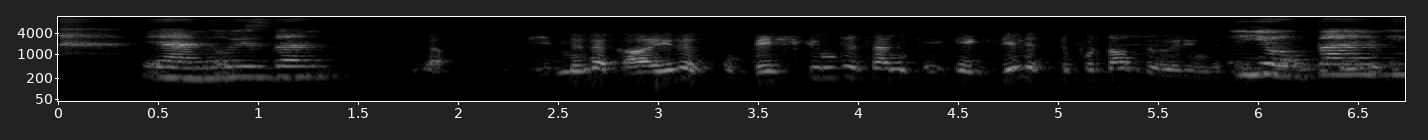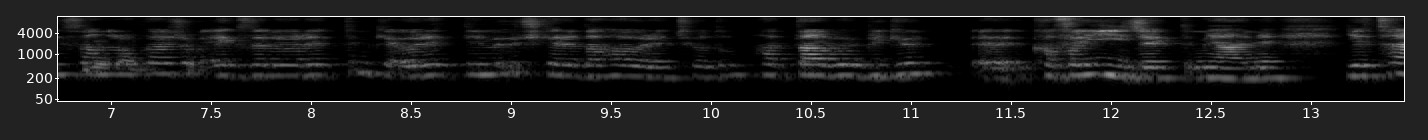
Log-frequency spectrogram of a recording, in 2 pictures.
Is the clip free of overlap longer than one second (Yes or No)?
No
